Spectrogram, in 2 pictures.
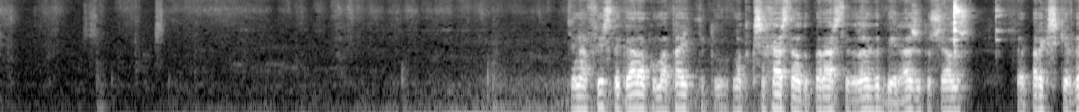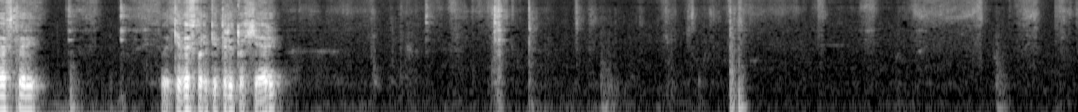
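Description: A metal tool knocks softly against a table.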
